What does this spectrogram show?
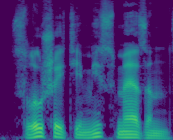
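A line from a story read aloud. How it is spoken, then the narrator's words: Quiet, trembling with emotion. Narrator (Russian): сказал он тихо, и голос его дрожал от волнения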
